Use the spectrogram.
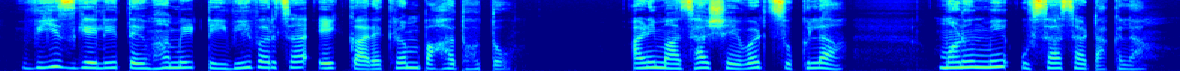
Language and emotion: Marathi, sad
